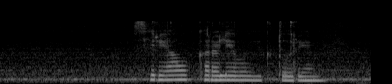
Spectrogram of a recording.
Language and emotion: Russian, neutral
